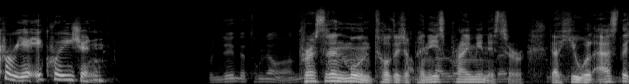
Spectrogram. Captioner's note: Korean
